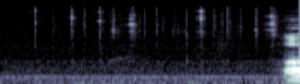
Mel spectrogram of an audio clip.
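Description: Faint typing on a computer keyboard: a scattering of light key clicks over a low steady hum, then a spoken word near the end.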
